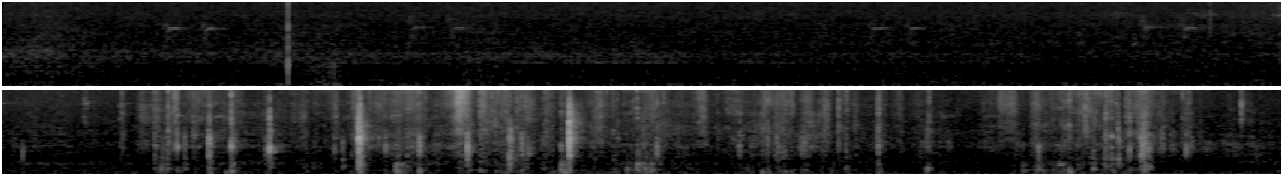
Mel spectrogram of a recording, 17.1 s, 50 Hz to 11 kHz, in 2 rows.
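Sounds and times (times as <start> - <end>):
packaging rustling: 9.3 - 16.6
packaging crinkling and clicking: 9.3 - 16.9.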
